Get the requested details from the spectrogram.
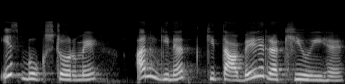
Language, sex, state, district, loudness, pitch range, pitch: Hindi, female, Delhi, New Delhi, -19 LUFS, 220-265 Hz, 235 Hz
